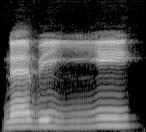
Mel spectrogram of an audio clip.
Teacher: tekankan di atas ya bersabdu dua harakat.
